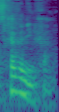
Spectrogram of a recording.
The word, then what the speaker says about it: Scheveningen: To zmienili nazwę na Scheveningen. Co prawda po rosyjsku to było Scheveningen, dlatego że Rosjanie nie mają literki H, mają G, a z kolei holenderskie G czyta się jak H, więc po rosyjsku zawsze będzie G.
